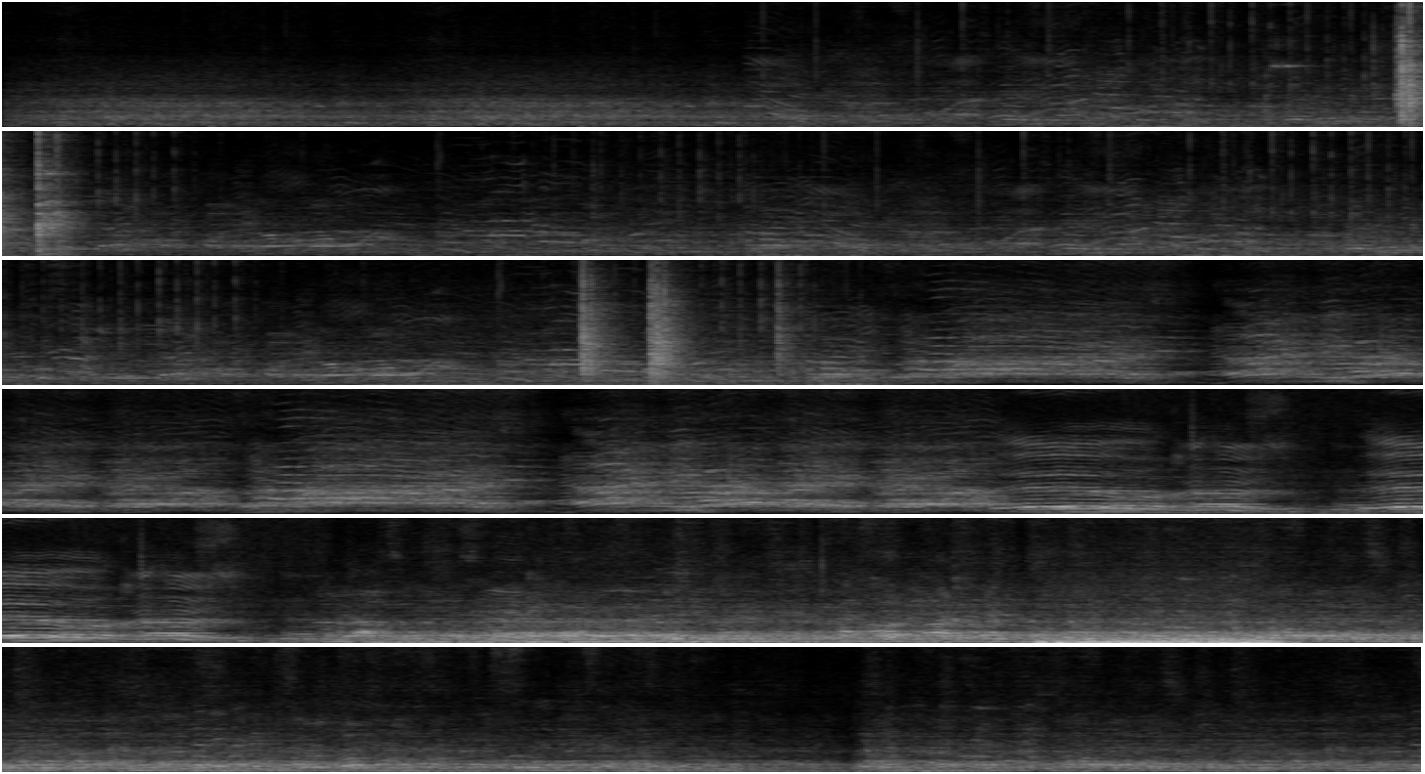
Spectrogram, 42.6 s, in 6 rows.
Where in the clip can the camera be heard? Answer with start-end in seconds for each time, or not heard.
7.0-7.4, 16.0-18.1, 33.5-34.9.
